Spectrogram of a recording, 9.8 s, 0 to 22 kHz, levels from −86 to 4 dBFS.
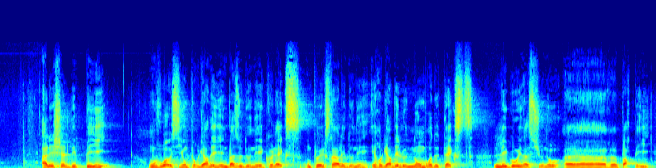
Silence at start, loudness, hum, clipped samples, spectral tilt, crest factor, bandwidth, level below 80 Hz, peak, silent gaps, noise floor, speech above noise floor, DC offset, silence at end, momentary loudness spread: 0.65 s; -16 LUFS; none; under 0.1%; -6 dB/octave; 14 dB; 15 kHz; -60 dBFS; -2 dBFS; none; -48 dBFS; 32 dB; under 0.1%; 0.1 s; 6 LU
